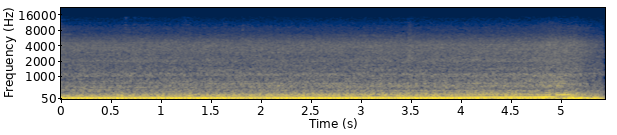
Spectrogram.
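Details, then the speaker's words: 1968 Ford Torino GT convertible 390 V8, cold start after pumping the gas: fires right up, holds a strong, even rumble and revs cleanly, sounds healthy. "I also just want to real fast just start at first the gas a couple times you know does start right up real nice"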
